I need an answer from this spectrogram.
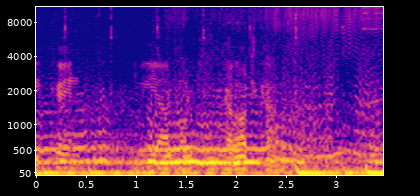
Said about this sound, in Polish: żądlenie pszczół afrykańskich nie jest jakoś super bolesne, podobno. Natomiast problem polega w tym, że one atakują chmarami i naprawdę nie odpuszczają.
